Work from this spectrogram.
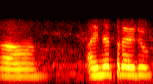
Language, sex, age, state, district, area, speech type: Malayalam, female, 30-45, Kerala, Kasaragod, rural, conversation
